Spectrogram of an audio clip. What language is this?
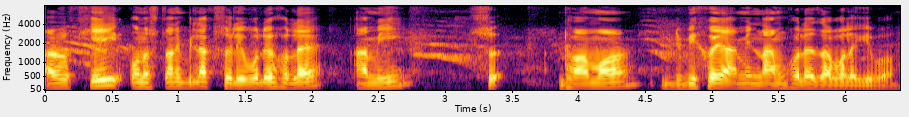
Assamese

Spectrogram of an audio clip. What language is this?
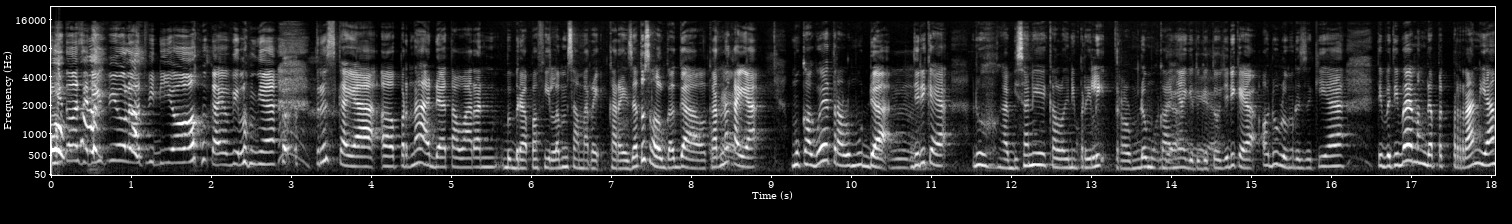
Indonesian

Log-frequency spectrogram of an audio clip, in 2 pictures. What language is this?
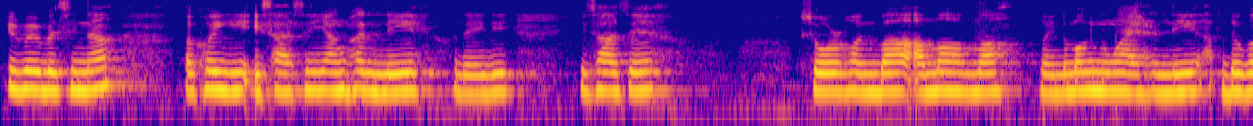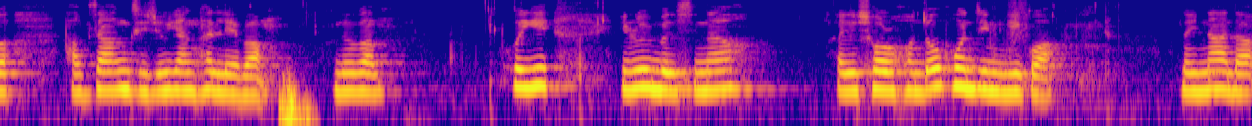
Manipuri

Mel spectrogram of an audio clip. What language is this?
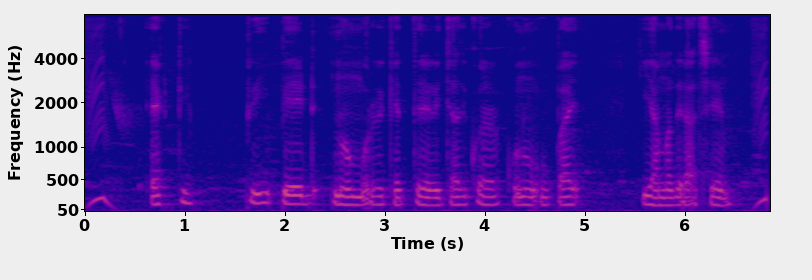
Bangla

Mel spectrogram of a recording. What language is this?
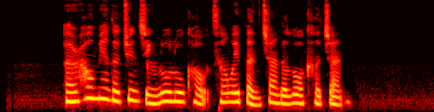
Chinese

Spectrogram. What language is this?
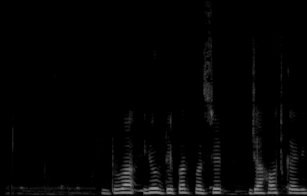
Pashto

